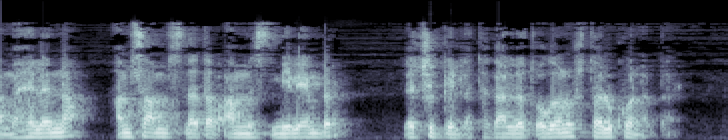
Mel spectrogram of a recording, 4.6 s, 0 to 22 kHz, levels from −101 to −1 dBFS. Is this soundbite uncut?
yes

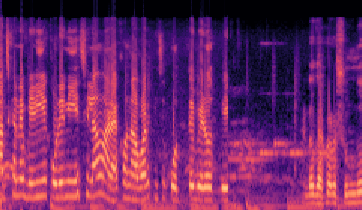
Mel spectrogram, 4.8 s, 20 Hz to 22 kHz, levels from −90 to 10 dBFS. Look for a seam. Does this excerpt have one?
yes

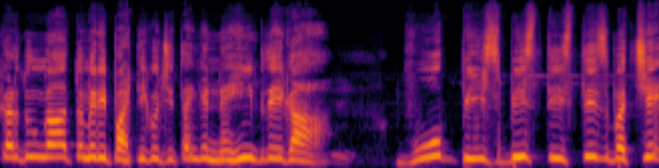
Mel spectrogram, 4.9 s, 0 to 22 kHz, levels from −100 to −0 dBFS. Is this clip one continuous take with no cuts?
yes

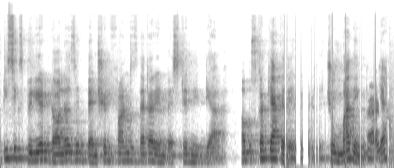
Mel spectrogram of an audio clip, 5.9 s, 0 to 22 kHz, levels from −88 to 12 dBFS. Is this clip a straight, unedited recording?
yes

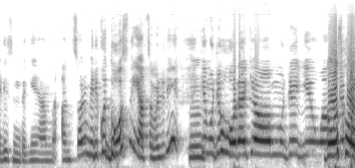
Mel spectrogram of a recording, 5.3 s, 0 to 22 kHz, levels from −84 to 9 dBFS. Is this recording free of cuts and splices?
yes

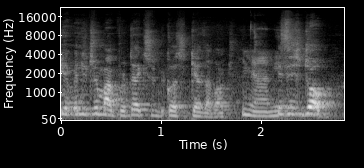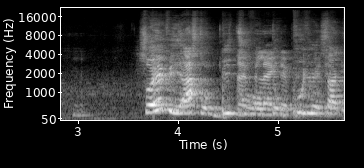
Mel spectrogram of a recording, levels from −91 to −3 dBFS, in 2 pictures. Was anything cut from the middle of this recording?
no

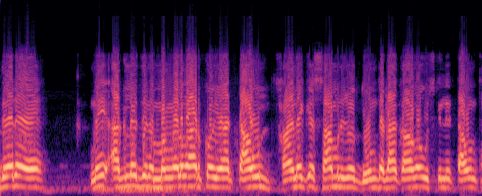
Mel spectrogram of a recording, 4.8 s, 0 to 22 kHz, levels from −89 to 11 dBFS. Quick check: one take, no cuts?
yes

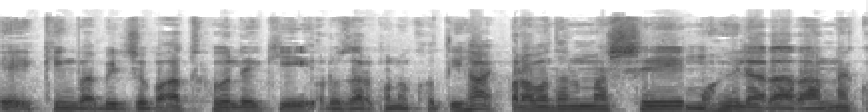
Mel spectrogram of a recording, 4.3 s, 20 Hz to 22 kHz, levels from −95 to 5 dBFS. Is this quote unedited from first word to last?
no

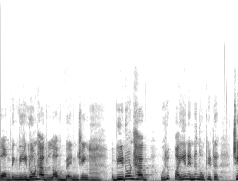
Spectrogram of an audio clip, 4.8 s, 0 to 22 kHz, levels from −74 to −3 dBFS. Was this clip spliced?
no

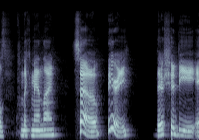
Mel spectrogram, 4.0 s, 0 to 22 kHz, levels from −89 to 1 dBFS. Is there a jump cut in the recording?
yes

